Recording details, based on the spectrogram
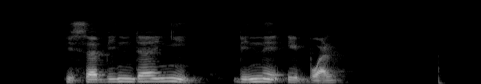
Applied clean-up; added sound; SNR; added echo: none; none; none; none.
